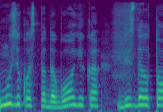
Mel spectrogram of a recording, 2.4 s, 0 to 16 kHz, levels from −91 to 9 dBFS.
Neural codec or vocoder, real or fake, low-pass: none; real; 14.4 kHz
